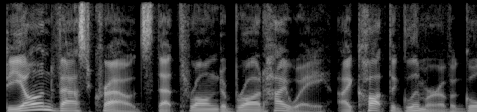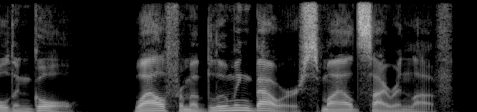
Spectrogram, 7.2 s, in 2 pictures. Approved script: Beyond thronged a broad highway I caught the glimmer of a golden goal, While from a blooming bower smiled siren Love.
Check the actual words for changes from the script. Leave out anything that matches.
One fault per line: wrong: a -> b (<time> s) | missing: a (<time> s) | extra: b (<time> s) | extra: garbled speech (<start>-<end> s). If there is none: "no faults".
extra: vast crowds that (0.4 s)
